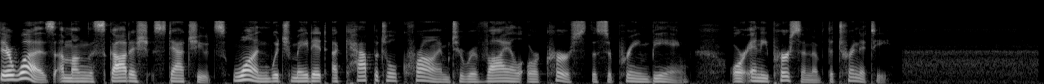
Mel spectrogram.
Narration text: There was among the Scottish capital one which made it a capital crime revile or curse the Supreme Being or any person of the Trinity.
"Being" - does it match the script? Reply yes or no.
yes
